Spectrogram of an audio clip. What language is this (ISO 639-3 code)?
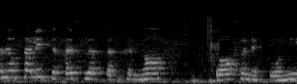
heb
